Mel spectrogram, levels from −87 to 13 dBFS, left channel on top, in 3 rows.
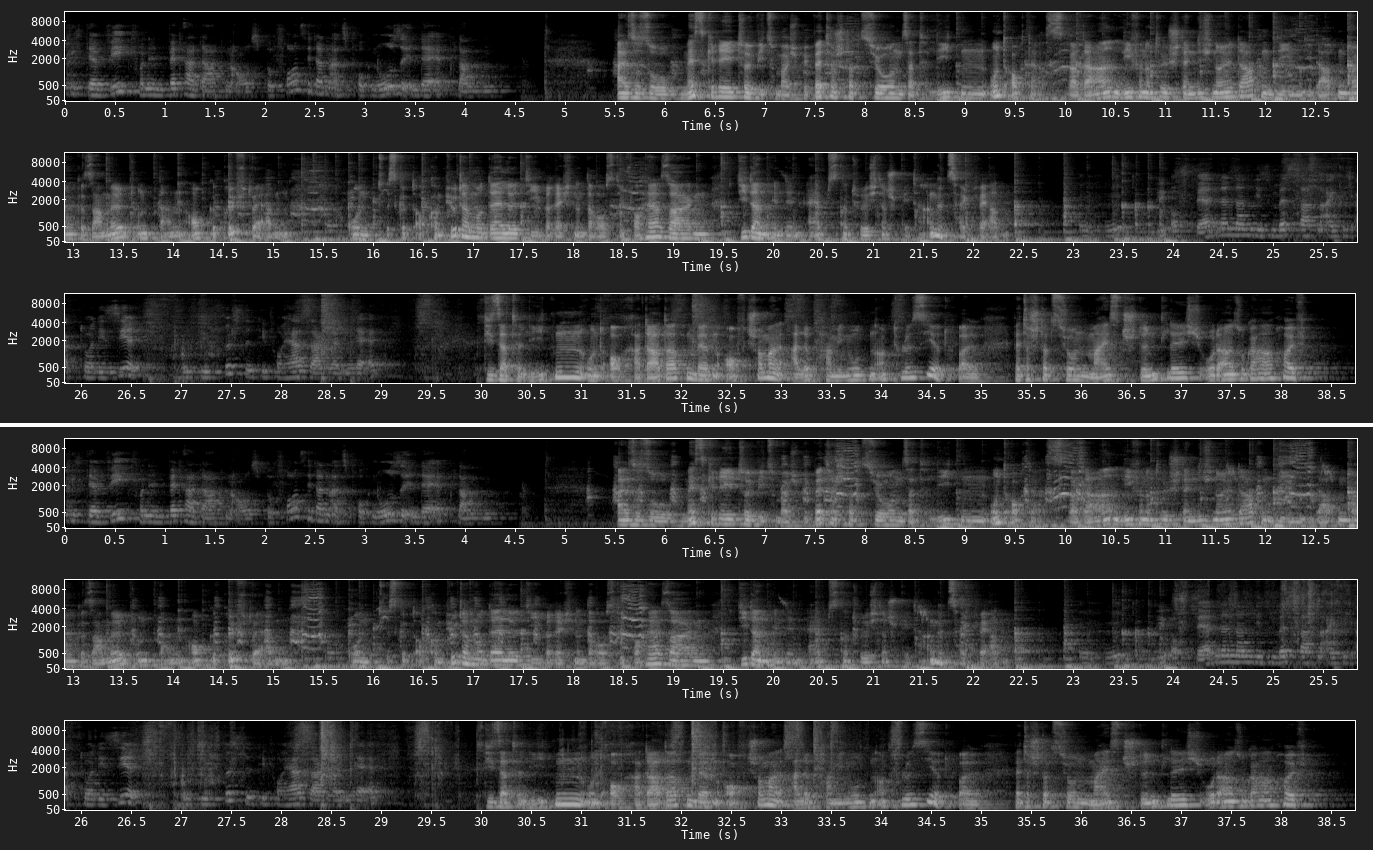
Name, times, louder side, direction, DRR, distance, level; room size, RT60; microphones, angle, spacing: voice 1, 0.0-4.3 15.5-15.9 23.1-26.6 27.0-29.0, equal, 15° left, 1 dB, 1.1 m, -45 dB
Chicken rooster, 4.6-4.7 5.0-6.5 7.2-8.3 9.6-10.3 11.6-12.7 13.6-14.0 14.4-15.6 16.0-16.2 16.5-17.8 18.1-18.8 19.8-19.9 20.1-20.2 20.8-20.9 21.4-22.0, right 8 dB, 45° right, 0.3 m, -42 dB
voice 2, 5.5-22.4 30.0-38.2, left 3 dB, 60° left, 4 dB, 0.6 m, -31 dB
sound 1, 8.7-24.0, equal, 40° left, 1.0 m, -39 dB
sound 2, 24.0-26.2 26.4-27.8 28.1-34.2, right 8 dB, 85° right, 0.7 m, -47 dB
14.0 x 5.3 x 2.3 m, 1.0 s
head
